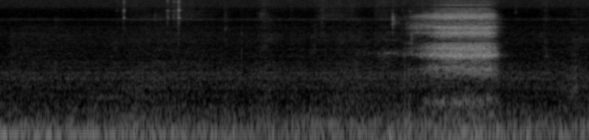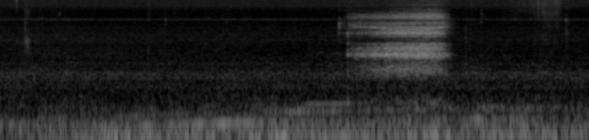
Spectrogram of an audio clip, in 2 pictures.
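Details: Two soft, hissing snore breaths about five seconds apart over a low room rumble, from a sleeping dog; snoring.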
